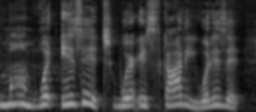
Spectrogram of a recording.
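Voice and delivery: high, loud, urgent re-enacted demand; retold panicked questions; desperate questioning. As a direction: plead with mom for an answer. Retells begging mother for news.

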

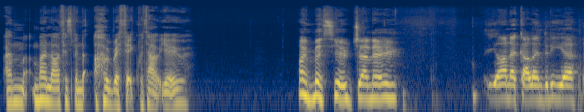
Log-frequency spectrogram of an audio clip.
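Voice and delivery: high put-on pining voice; mock lovelorn lament. Viewer mimics a character missing Jenny, mock lovelorn.

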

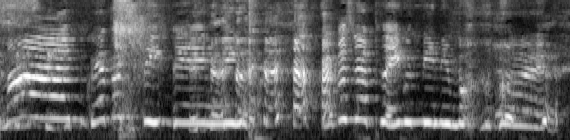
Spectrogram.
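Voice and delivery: put-on very high, loud whiny child voice; imitated little kid. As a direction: whine to mom like a small child. Kid telling mom, voiced in story.

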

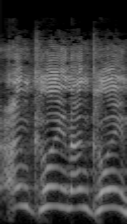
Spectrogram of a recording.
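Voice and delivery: high-pitched warning call; mock yell. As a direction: cry out to keep people away. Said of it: "he has to yell".

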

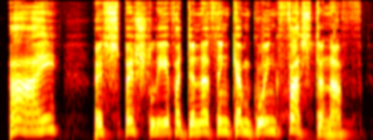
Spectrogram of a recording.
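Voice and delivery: high, loud Scots voice; high-pitched, insistent Scottish passenger. A narrator's reading. Passenger hurrying the carter along, loud high Scots.

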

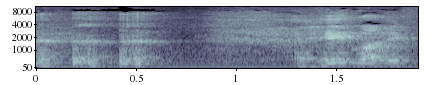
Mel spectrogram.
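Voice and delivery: drawn-out, slow mock despair. Real, not acted. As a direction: drag it out like your life is over. Despair after bad Cowboys pick.

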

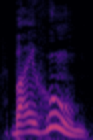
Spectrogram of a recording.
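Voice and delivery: mock impatient king, fast and pushy; impatient demand. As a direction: rush the questions impatiently. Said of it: "Ahab turns around and goes".

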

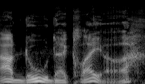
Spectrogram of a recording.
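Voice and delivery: put-on a slow Southern gentleman accent. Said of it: "very thick kind of southern accent".

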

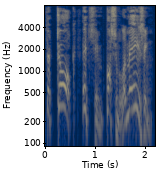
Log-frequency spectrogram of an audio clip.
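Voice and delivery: high, loud bursts of wonder; excited shout. Acted. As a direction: shout out in sheer amazement. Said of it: "An excited voice behind him shouted".

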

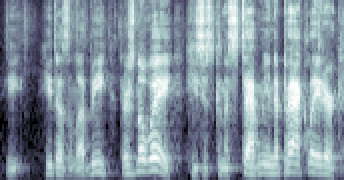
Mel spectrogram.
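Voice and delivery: hammed-up fearful protest; mock panic, pushing love away; panicked refusal. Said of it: "You're like".

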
